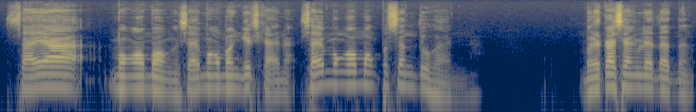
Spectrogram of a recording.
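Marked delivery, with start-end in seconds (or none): none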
